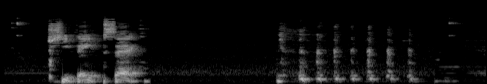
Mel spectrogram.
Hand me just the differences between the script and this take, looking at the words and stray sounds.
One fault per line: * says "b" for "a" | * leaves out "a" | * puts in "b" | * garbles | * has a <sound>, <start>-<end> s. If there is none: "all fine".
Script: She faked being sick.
* leaves out "being"
* has a laugh, 2.8-4.3 s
